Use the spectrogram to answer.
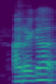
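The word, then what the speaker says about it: ありがとう: Arigato.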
